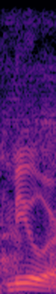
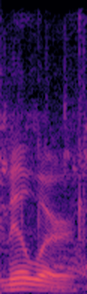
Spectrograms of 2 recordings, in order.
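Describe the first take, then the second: First: The first syllable sounds like 'mule'. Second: The first syllable sounds like 'mill'. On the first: The speaker calls it right. "but it's Mueller" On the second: The speaker calls it wrong. "I said Maddox Miller"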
